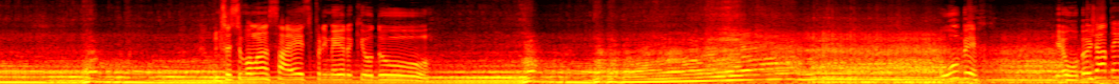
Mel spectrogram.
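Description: An inline-four motorcycle with a straight-pipe exhaust rides along a street.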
